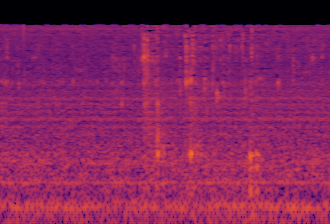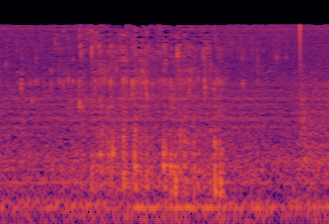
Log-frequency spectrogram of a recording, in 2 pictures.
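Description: Liquid splashing and dripping into a stainless steel sink, with scattered small knocks, a few about two seconds in and a busier run of them past the middle, over a steady faint hum.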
